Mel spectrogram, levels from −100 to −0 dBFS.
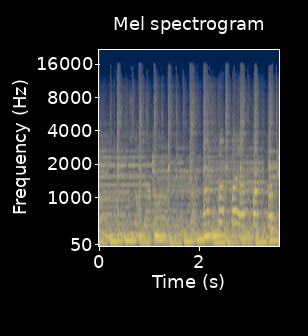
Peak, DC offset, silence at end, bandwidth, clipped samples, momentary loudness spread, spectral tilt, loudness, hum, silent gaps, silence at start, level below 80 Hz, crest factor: -8 dBFS; under 0.1%; 0 s; 15.5 kHz; under 0.1%; 4 LU; -7 dB/octave; -21 LUFS; none; none; 0 s; -40 dBFS; 12 dB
